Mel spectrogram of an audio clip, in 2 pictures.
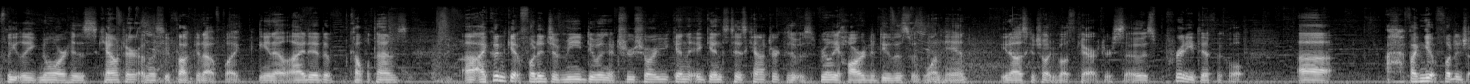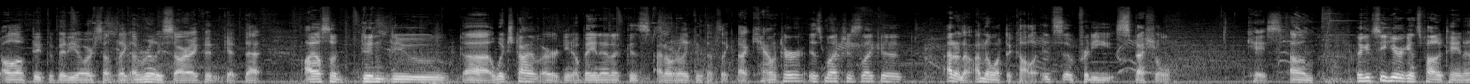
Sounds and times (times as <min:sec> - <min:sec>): Speech: 0:00.0 - 0:26.5, 0:27.2 - 0:29.4
Music: 0:00.0 - 0:29.4.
